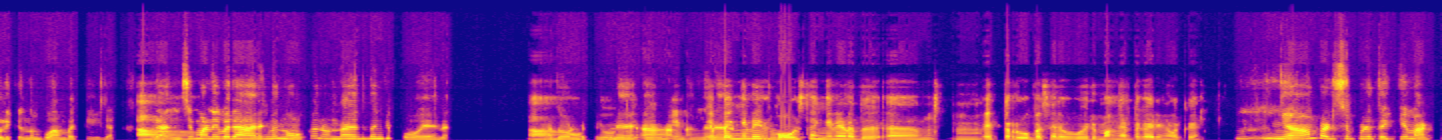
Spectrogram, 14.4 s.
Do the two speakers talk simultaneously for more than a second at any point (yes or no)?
no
